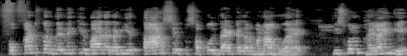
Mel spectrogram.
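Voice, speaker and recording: A man's voice: high voice, a bit bright. A male math teacher explaining a geometry lesson to children, repeating points and calling on the kids again and again, with a Hindi accent. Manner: repetitive, addresses the kids constantly. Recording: roomy, from a distance.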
